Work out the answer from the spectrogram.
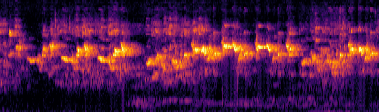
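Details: Bulbul song meant to stimulate mating. Busy, overlapping chirps and warbled notes from several birds run without a break, with a faint low hum underneath.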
